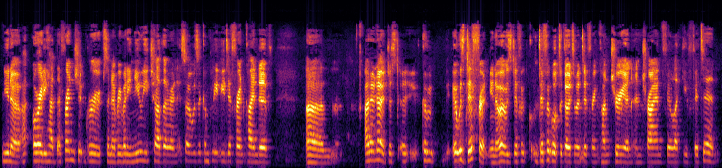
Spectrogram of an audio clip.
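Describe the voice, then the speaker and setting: A young woman from England, raised speaking Albanian at home, talks on a phone livestream. Her voice sits on the low side and she rambles in a relaxed way, stopping and restarting with plenty of ums and likes. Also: brisk, low-quality recording. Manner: chatty, many fillers and restarts. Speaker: host of a livestream chat. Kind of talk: casual chat. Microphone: phone on a video livestream.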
